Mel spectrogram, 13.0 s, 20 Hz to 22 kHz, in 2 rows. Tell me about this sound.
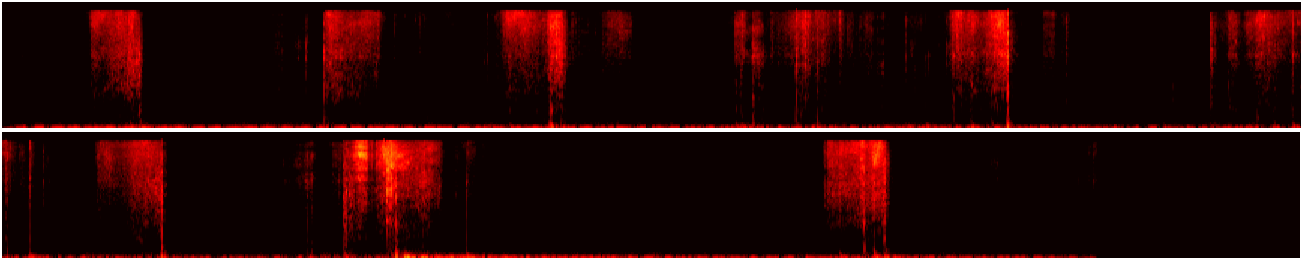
105-Taking a paper
Taking the Winning Ballot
